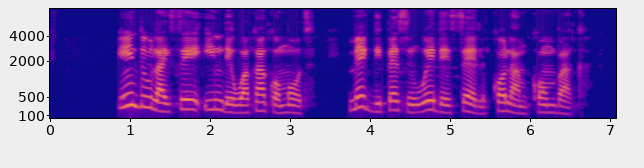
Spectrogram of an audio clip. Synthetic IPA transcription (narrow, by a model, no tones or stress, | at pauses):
ĩndulaɪkseĩndewakakɔmɔt | mek̚dipɛsĩnwedesɛlkʰɔlãmkʰɔ̃mbak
